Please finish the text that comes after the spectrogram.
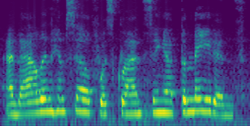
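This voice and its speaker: A woman's voice: steady tone, moderate pace, slight background noise, lightly acted, rough recording. A woman doing a tearful, wailing little girl. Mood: telling. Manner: high, sobbing, wailing delivery.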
